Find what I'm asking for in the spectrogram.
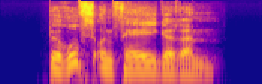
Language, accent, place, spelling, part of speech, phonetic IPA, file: German, Germany, Berlin, berufsunfähigerem, adjective, [bəˈʁuːfsʔʊnˌfɛːɪɡəʁəm], De-berufsunfähigerem.ogg
- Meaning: strong dative masculine/neuter singular comparative degree of berufsunfähig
